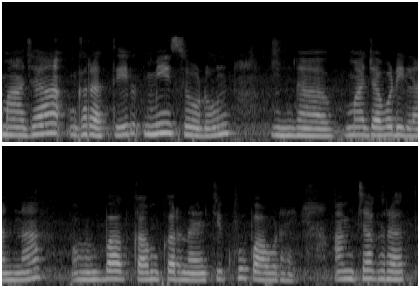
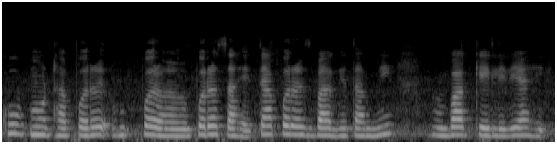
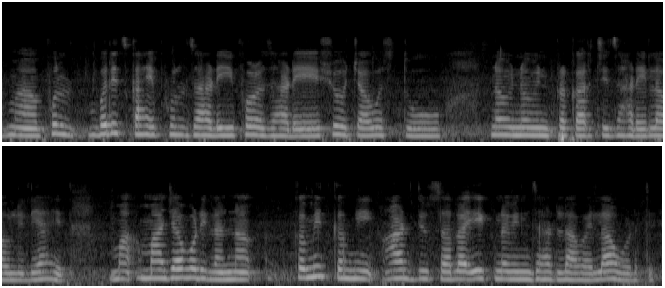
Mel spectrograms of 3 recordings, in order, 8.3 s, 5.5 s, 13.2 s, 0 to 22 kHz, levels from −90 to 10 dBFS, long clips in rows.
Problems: none marked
